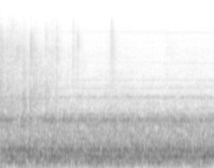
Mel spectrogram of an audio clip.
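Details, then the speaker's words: Workshop heater newly installed, heard from outside: steady, even combustion roar with a faint regular pump ticking underneath, no misfire or surging; pump louder than the slim one, normal running. "That's great. I'm happy. The pump sound is much higher than the slim one. The slim one you can almost not hear it, but so who cares?"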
